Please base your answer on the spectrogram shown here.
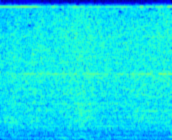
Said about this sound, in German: Ich bin am Putzen. Das ist das Geräusch, was ich hier höre? Ein Staubsauger.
